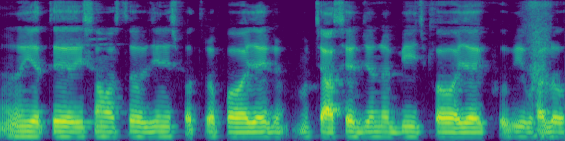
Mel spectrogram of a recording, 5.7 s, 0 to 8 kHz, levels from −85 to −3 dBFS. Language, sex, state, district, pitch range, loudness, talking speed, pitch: Bengali, male, West Bengal, Kolkata, 100-105 Hz, -17 LUFS, 150 wpm, 105 Hz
